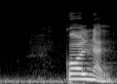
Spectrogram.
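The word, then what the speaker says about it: colonel: ओ silent letter अब हम लोग पढ़ेंगे ओ साइलेंट लेटर को कोलनल ठीक है यहां पे हम लोग ओ क्या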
